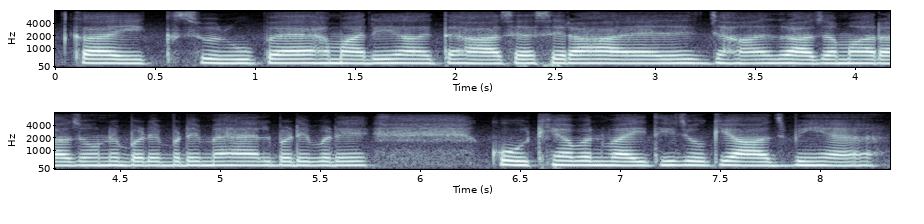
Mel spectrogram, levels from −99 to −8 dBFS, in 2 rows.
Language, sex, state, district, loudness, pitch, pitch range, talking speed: Hindi, female, Uttar Pradesh, Muzaffarnagar, -13 LUFS, 210 Hz, 205-215 Hz, 195 wpm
